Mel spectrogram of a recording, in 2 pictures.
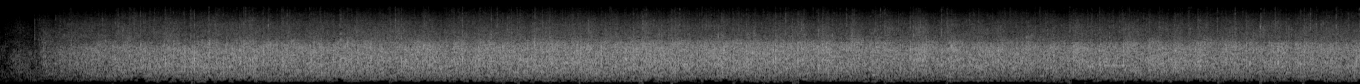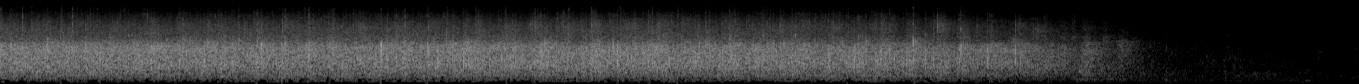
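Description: An audience applauding: a steady round of clapping that builds within the first second, holds, and fades away near the end.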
